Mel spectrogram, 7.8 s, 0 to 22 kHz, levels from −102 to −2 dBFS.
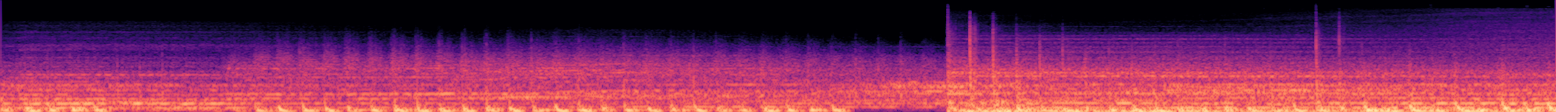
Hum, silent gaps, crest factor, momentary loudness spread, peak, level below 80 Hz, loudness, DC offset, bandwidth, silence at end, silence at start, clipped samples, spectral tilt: none; none; 14 dB; 8 LU; -2 dBFS; -20 dBFS; -20 LUFS; under 0.1%; 5.8 kHz; 0 s; 0 s; under 0.1%; -9.5 dB/octave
